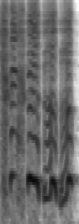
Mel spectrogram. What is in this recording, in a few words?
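Vox Skill, Korean; Miruru; kingsraid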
